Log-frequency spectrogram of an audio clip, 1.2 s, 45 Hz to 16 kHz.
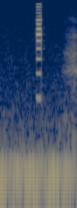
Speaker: when you press the finger switch you will hear an immediate beep tone but the laser will not yet activate until you press press the switch for approximately 1/3 of a second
